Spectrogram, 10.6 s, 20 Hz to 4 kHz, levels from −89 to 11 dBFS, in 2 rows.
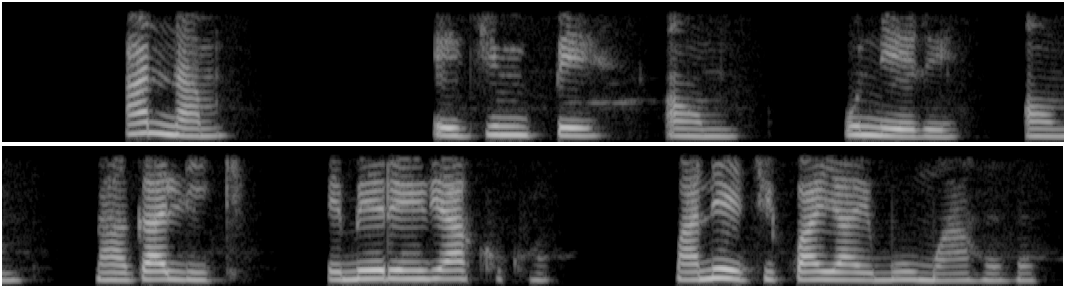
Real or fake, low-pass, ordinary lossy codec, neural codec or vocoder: real; 3.6 kHz; none; none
